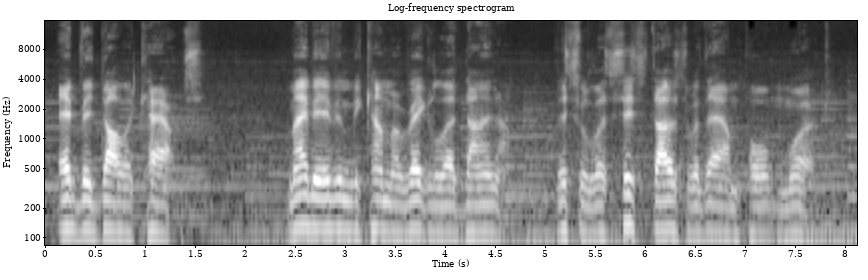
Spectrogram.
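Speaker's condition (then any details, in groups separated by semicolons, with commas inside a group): Motor neurone disease; hand onset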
